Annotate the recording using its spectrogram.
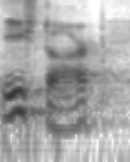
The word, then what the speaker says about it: Ishtar: And there's a fairly lengthy article on Ishtar, spelled either with the H or without the H, and the I pronounced as an E. So Ishtar is the name of the chief goddess of the Babylonian and Assyrian empires, the counterpart of the Phoenician Astarte.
